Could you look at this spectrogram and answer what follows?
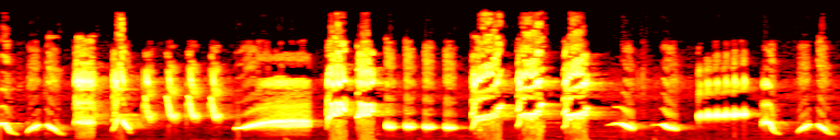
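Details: Javan pied starling song blended with canary song as a training recording meant to prompt a quiet starling into singing: loud, varied whistles, rising-falling slurs, harsh bursts and a long buzzy note, delivered densely without pause.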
